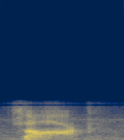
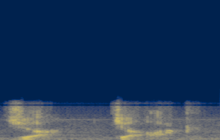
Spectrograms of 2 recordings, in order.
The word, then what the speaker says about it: จาก: Zock, zock. Zock. You can say it like this, zock. Ma zock nai. Yeah, it's correct, it's understandable. Yeah, it's much better than jock. Ma jock nai.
